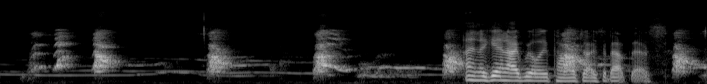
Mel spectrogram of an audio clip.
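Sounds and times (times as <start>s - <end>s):
siren wailing: 0.0s - 6.4s
dog barking: 0.3s - 1.2s, 2.1s - 2.4s, 3.2s - 3.6s, 4.4s - 4.7s, 5.6s - 6.0s, 6.7s - 7.0s
speech: 4.6s - 6.8s.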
